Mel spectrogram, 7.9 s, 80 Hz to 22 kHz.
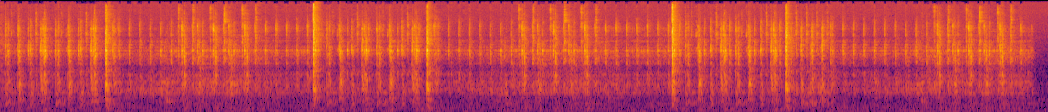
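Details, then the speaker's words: VTech Laser 200 computer's printer/plotter with small rotating color pens, at power-on: irregular light crisp clicks and ticks as the head steps through its routine, no grinding. Normal self-test. "Okay, let's turn it on and see. Okay, it's doing a little exercise."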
